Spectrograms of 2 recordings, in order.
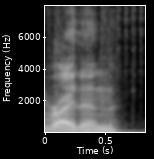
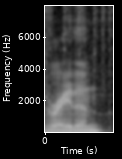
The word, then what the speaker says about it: Raiden: em up games was raiden trad it's actually pronounced ryden trad but sometimes i say it as raiden because you know in japan it's like it's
